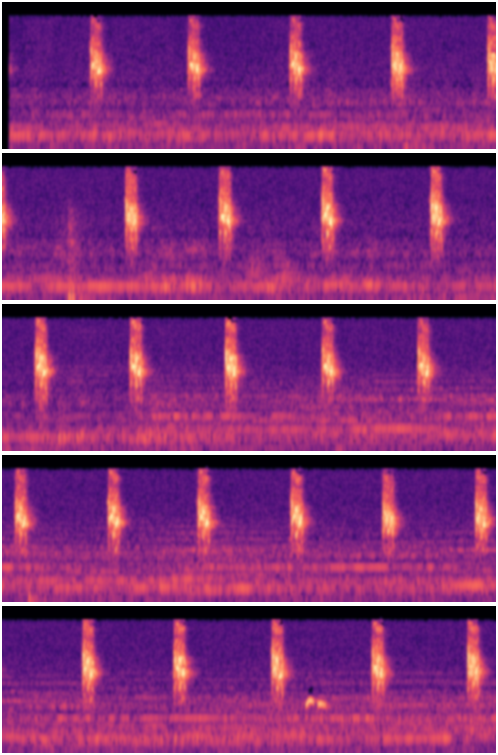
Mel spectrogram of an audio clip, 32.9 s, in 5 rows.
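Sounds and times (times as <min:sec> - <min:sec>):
fledgling bird cheeping: 0:01.2 - 0:01.4, 0:02.5 - 0:02.8, 0:03.8 - 0:04.1, 0:05.2 - 0:05.5, 0:06.4 - 0:06.8, 0:08.2 - 0:08.5, 0:09.5 - 0:09.8, 0:12.3 - 0:12.6, 0:13.6 - 0:13.9, 0:14.9 - 0:15.1, 0:16.1 - 0:16.4, 0:17.4 - 0:17.7, 0:18.7 - 0:19.0, 0:19.9 - 0:20.2, 0:21.2 - 0:21.4, 0:22.4 - 0:22.6, 0:23.6 - 0:23.9, 0:24.8 - 0:25.1, 0:26.0 - 0:26.4, 0:27.4 - 0:27.7, 0:28.6 - 0:28.9, 0:29.9 - 0:30.7, 0:31.3 - 0:31.6, 0:32.5 - 0:32.8.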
